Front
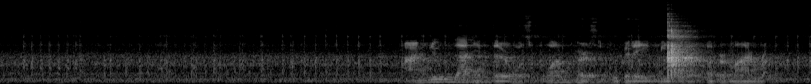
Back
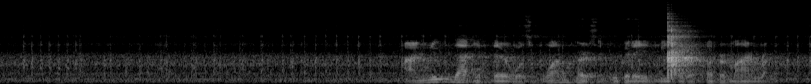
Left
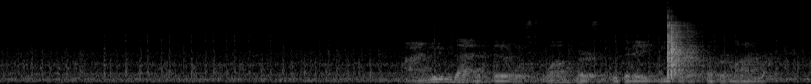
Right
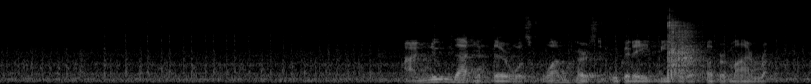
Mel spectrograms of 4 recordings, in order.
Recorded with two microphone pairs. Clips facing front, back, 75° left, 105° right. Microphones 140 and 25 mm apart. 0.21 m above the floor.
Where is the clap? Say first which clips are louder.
Back 1 dB, left 7 dB; 100° left, 3.5 m.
